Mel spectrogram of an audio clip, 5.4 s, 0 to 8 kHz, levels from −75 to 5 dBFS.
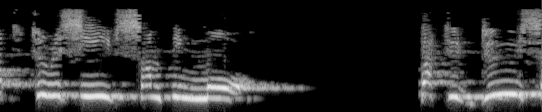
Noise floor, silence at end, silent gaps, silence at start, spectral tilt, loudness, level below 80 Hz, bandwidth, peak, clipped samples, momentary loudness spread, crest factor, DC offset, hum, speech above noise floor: -34 dBFS; 0 s; 3.26-4.16 s; 0 s; -4 dB/octave; -11 LUFS; -74 dBFS; 6.6 kHz; 0 dBFS; under 0.1%; 11 LU; 10 dB; under 0.1%; none; 24 dB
